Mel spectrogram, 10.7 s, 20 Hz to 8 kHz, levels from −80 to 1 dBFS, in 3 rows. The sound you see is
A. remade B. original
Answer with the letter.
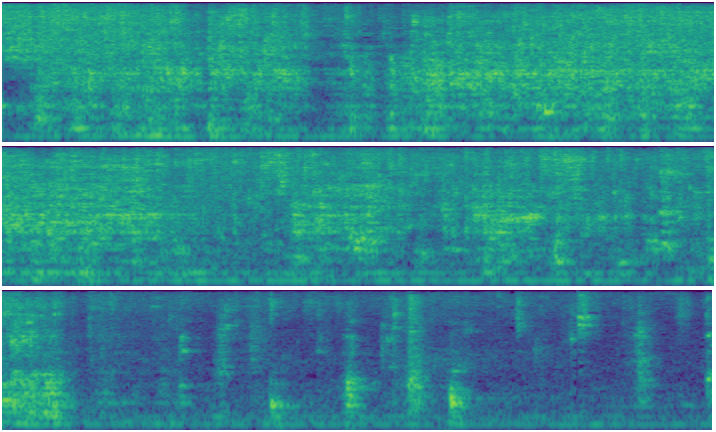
B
